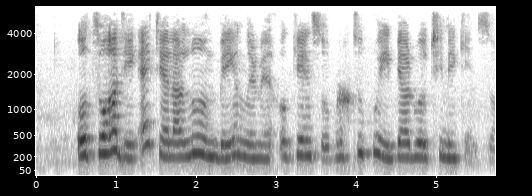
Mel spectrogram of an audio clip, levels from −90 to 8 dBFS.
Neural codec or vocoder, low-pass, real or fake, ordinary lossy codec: codec, 24 kHz, 0.9 kbps, WavTokenizer, medium speech release version 2; 5.4 kHz; fake; none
